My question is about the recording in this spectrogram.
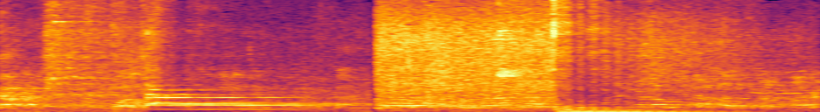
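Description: A metal bell struck once, ringing with several steady tones for about a second before cutting off suddenly.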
